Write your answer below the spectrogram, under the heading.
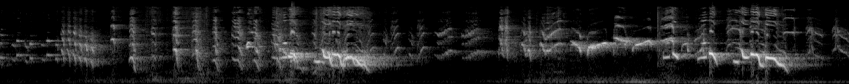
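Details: Javanese black-naped oriole, a caged bird in full song, giving rich fluting whistles and harsh squawky notes that slide down, mixed with chattering phrases, repeated in bursts every few seconds.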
